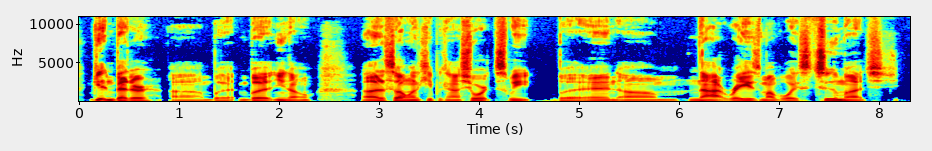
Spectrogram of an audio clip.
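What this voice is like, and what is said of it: Hoarse voice. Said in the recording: “I'm a little bit hoarse. ... just a bit of a sore throat”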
